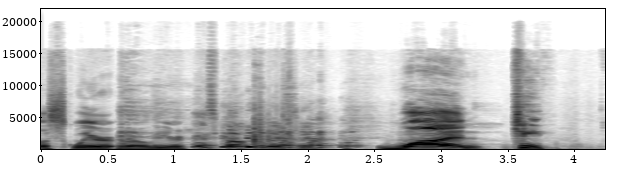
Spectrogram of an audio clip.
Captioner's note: everyone laughs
